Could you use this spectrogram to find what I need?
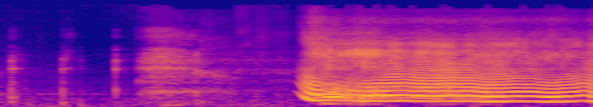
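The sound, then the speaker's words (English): A loud, buzzy fart noise drops in pitch, then holds a steady, fluttering drone for about a second and a half. Faint clicks and rustling come just before it. “Fart noise.”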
